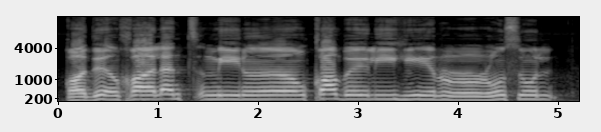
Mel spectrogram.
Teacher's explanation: قد قاف موٹا ہے، دال قلقلہ ہے، خالت خا موٹا، لام تا دونوں باریک ہیں، تا کو تھوڑا سا صفت حمز کا خیال رکھتے ہوئے قد خالت، خالت من قبلہ الرسل، من قبل، یہاں نون ساکن ہے، نون ساکن کے بعد قاف ہے تو یہاں پہ ہم اخفا کریں گے۔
